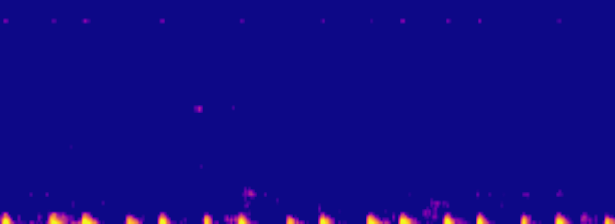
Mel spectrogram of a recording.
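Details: Normal heart sounds: a self-recorded heartbeat of the person recording, at a resting (not fast) rate.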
